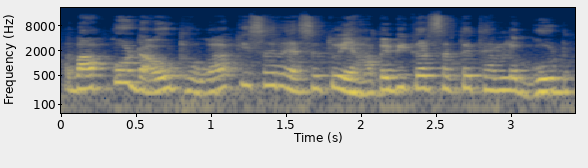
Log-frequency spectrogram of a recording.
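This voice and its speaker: High-voiced male teacher, echoey room. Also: warm tone. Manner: quizzes viewers, repeating key words as questions; spells and sounds out words slowly. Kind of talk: grammar lesson to camera. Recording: echoey room with faint rumble.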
